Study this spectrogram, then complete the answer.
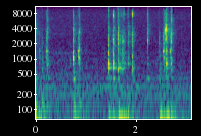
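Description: Typing on a computer keyboard, close and quick, with bursts of sharp key clicks separated by short pauses and no voices.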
